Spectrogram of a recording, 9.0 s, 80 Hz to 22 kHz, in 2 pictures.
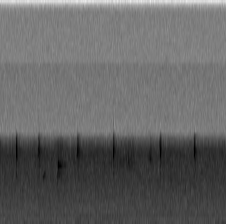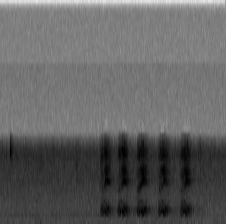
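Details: An American Crow on a bird cam in Monterey County on 11/10/23 gives a quick series of five harsh, hoarse caws near the end, over a steady low rumble of wind and distant noise.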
